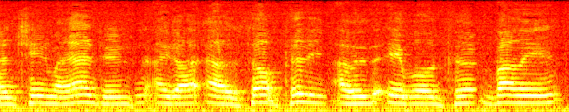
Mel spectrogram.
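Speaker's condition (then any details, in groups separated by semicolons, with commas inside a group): Cerebral palsy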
